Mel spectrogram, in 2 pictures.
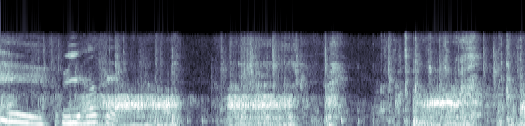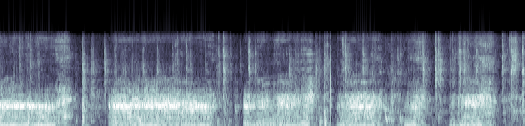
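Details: Rottweiler growling and barking at an office chair it dislikes; repeated rough, throaty growl-barks in bursts of one to two seconds with short pauses, and a person talking over them.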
